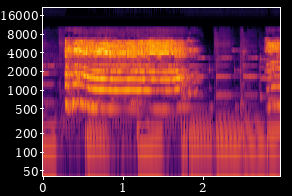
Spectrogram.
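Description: A child cries out in one long, loud, wavering wail lasting over a second, followed by a few shorter, fainter sobs, all over a steady low musical backing.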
